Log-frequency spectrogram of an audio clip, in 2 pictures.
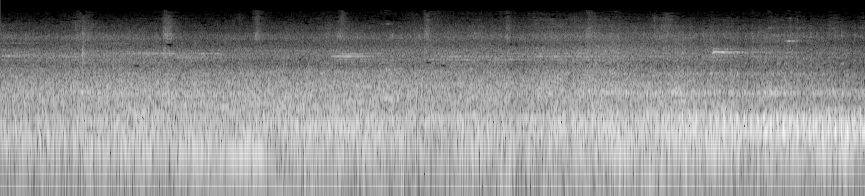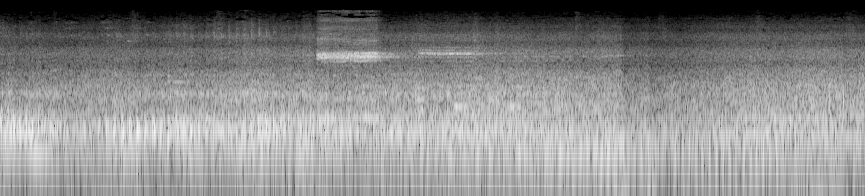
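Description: Steady road traffic noise, engines of passing vehicles running, with a short high-pitched horn toot about nine seconds in.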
